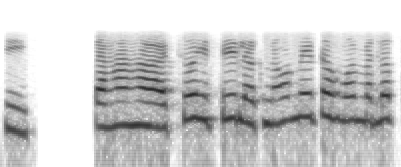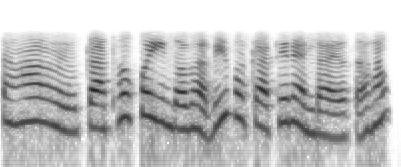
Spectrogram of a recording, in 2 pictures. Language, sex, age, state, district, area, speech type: Sindhi, female, 45-60, Uttar Pradesh, Lucknow, urban, conversation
